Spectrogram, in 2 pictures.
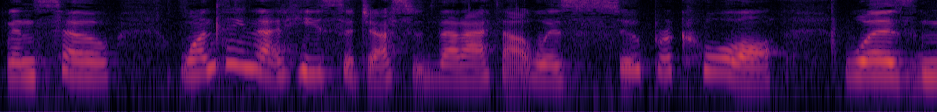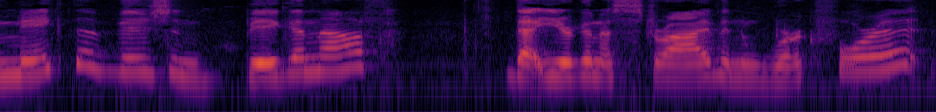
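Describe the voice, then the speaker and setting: A woman with a slightly hoarse voice, giving a casual motivational talk to camera and checking in with her listeners often. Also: a little high, expressive, unhurried, low-quality recording. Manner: upbeat, frequent "okay?" check-ins and fillers. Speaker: self-help vlogger.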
